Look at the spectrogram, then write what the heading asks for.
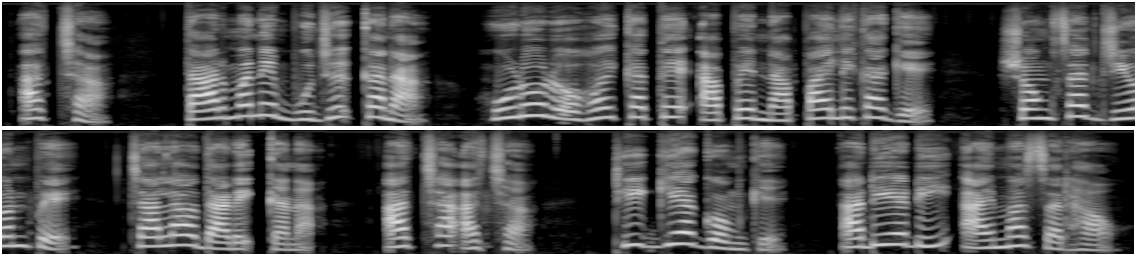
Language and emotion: Santali, neutral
